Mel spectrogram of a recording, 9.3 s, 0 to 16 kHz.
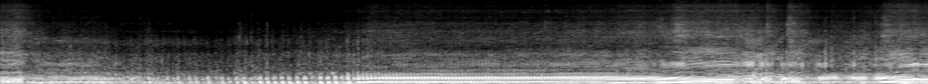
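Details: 2001 Yamaha Raptor 660 with Hotcams stage 2 cams, new carbs (same fault with old), parking brake, reverse, clutch and neutral switches bypassed, cam timing not quite perfect: stutters unevenly at low rpm, then smooths and pulls cleanly as revs climb; low-rpm misfire, cause unknown.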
